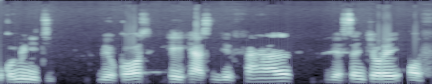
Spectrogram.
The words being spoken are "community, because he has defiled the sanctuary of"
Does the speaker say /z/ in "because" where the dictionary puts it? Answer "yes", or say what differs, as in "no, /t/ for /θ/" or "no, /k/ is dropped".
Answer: no, /s/ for /z/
